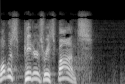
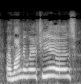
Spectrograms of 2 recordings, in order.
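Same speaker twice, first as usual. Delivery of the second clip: high pretend wondering, a bit louder; mock puzzled seeker; 10 semitones higher, 4 dB louder than usual. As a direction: play at not seeing her. Seeker pretends not to see her.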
